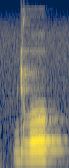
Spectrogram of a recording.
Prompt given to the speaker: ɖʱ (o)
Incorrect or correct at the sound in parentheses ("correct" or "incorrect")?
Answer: correct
